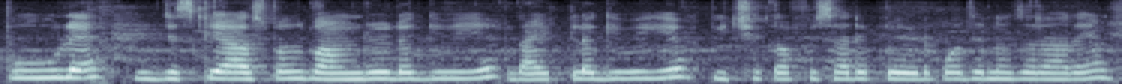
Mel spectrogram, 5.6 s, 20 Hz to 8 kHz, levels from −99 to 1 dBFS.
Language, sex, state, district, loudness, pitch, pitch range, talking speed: Hindi, female, Bihar, Sitamarhi, -19 LUFS, 230 Hz, 225-240 Hz, 235 wpm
